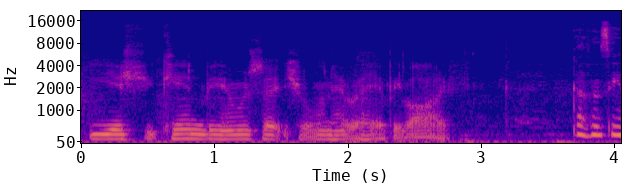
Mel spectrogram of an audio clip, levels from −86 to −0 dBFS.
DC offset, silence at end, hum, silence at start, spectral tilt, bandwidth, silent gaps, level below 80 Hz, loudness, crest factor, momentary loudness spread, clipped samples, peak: under 0.1%; 0 s; none; 0 s; -6 dB/octave; 16 kHz; none; -56 dBFS; -39 LUFS; 16 dB; 21 LU; under 0.1%; -24 dBFS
